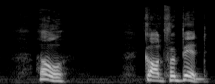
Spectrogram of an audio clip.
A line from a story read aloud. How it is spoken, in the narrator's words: exclaimed Oliver hastily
